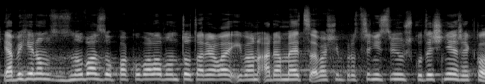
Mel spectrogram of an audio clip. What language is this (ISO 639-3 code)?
ces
